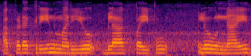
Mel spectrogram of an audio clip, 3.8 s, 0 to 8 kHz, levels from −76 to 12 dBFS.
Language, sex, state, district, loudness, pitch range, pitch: Telugu, female, Telangana, Mahabubabad, -13 LUFS, 180-195 Hz, 185 Hz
